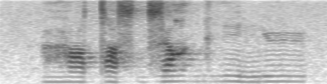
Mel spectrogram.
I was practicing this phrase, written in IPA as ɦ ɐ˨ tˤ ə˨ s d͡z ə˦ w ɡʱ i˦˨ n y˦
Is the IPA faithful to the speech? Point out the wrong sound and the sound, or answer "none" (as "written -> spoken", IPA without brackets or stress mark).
w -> ʁ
